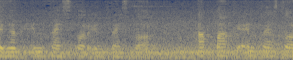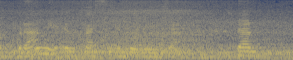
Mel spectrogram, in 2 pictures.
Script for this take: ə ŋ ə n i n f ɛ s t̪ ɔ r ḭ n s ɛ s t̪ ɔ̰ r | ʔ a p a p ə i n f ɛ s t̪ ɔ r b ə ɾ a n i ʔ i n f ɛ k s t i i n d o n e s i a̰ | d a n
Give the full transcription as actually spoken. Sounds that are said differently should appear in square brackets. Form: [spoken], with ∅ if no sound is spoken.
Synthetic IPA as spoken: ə ŋ [a] n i n f ɛ s t̪ ɔ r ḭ n [f] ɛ s t̪ ɔ̰ r | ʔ a p a [k] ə i n f ɛ s t̪ ɔ r b ə ɾ a n i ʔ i n f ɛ [∅] s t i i n d o n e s i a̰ | d a n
